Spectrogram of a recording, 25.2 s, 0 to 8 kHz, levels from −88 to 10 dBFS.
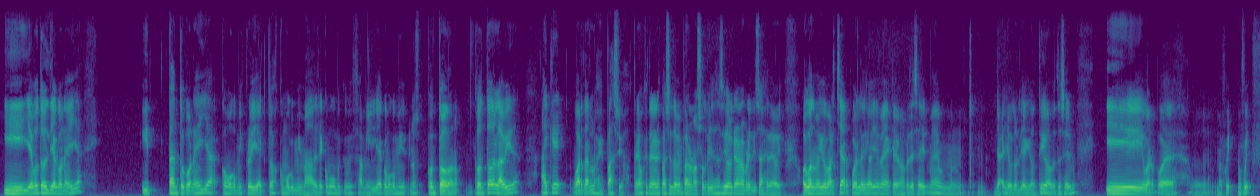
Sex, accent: male, Spanish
